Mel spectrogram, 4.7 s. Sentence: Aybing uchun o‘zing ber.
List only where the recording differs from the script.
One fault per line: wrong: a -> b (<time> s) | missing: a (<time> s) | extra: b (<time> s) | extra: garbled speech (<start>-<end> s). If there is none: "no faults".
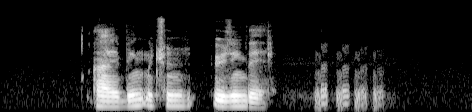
no faults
